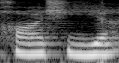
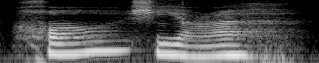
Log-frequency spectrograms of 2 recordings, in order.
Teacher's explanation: عین حلق سے، عین کے لیے نہ تو یا کا ساؤنڈ آنا چاہیے نہ ہی حمزہ کا · Shown in: second take · اس کو ہم خاش یہ نہیں کہہ سکتے نہ ہی خاش اہ، یہ عین خاش عہ.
